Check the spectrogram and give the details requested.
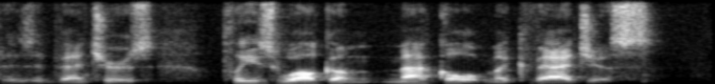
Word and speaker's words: McVaggis: adventures please welcome mackel mcvagis it's mcvagis please pronounce my name right i apologize mr mcvagus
